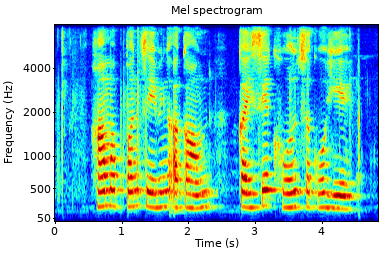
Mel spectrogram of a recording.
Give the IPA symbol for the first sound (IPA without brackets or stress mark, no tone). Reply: h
